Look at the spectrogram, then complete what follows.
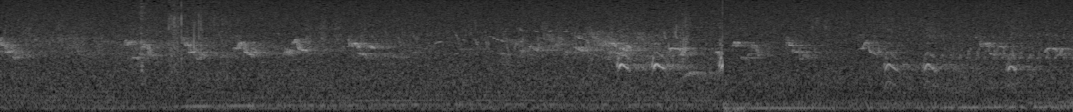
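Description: Small birds singing outdoors, short chirped phrases repeated over and over, with a few lower notes in the second half. A low steady hum runs underneath.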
